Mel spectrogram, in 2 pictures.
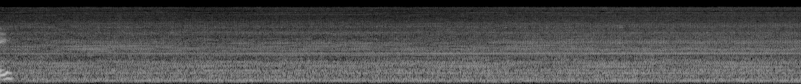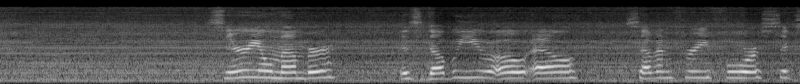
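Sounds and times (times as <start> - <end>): air conditioner unit running: 0.0 - 16.0.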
